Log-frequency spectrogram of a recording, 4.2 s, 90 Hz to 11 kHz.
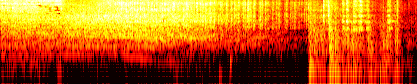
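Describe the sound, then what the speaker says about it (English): A wire wheel grinds a small bubble tip off a car antenna being made into a slim jim for a Ford F150: a close, harsh scraping hiss in one long pass, then rougher, choppier rasping near the end. "I'm wire wheeling that little bubble off"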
